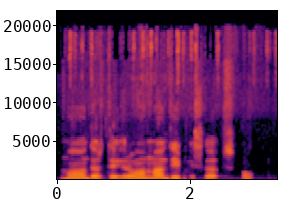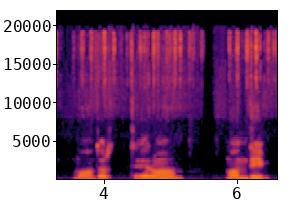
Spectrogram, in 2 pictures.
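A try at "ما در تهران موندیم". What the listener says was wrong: اچھا، موندن کا اسپوکن دیکھیں کیا ہو جاتا ہے. الف، جیسے آمدن میں بھی الف واو میں کنورٹ ہوتا ہے. موندی، ما در تہران موندی.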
